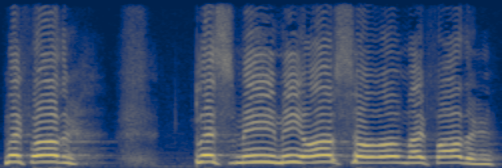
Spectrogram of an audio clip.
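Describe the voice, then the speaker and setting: A man playing a cheated elder son, loud, bitter and pleading, in a dramatic scripture reading. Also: very high-pitched, steady tone, takes it slowly, pitched above the performer's own voice. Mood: anguished pleading. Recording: reverberant church hall.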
